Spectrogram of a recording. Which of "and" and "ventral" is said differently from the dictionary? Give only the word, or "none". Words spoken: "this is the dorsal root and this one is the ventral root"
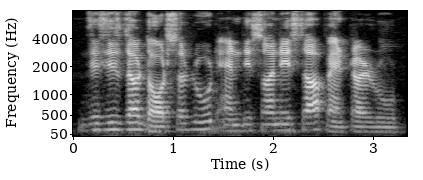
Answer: ventral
